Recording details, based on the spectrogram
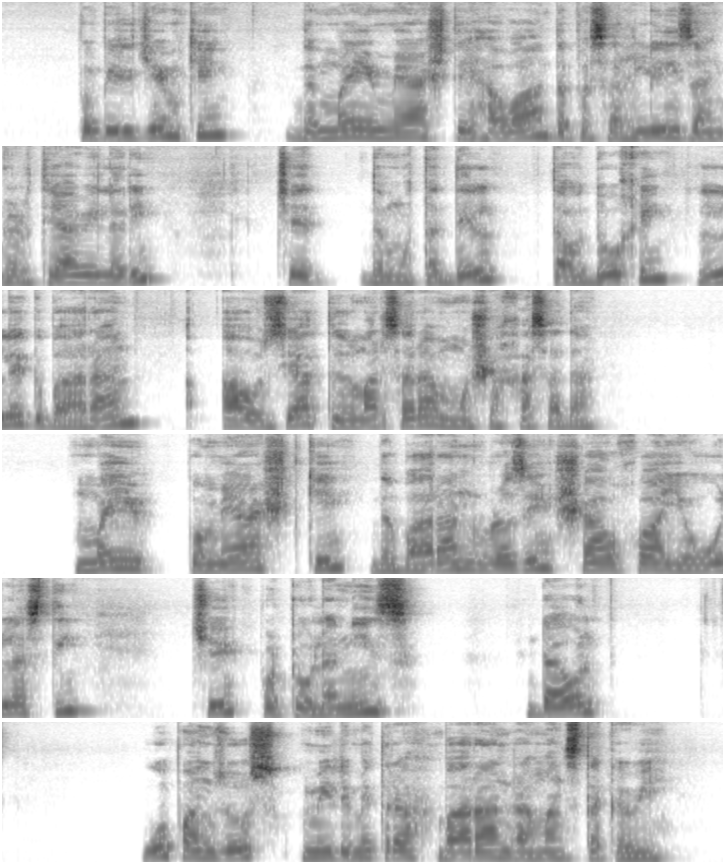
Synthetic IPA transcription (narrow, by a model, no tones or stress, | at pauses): pəbɪld͡ʒiamke | d̪əmajemjɑʃt̪eɦawɑd̪əpasaɾlizɑŋɡəɽt̪jɑwelaɾi | t͡ʃe | d̪əmʊt̪ad̪ɪl | t̪awd̪oxeləɡbɑɾɑn | awzjɑt̪lmaɾsaɾamʊʃaxasad̪a | majpəmjɑʃt̪ked̪əbɑɾɑnwɾazeʃɑwxwɑjawolasd̪i | t͡ʃepəʈolaniz | ɖawl | wəpanzosmilimɪt̪ɾabɑɾɑnɾɑmanzt̪akawi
